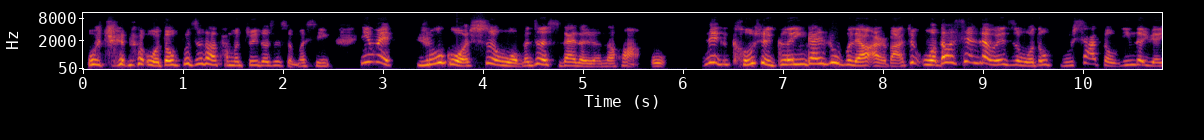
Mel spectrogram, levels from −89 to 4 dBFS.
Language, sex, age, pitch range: Chinese, female, 20-39, 215-285 Hz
